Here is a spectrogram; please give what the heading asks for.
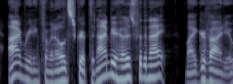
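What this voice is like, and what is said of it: Sexy late-night FM radio voice. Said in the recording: “sexy FM late night, hey, Dolores? Steve's out there and he's thinking about you”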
